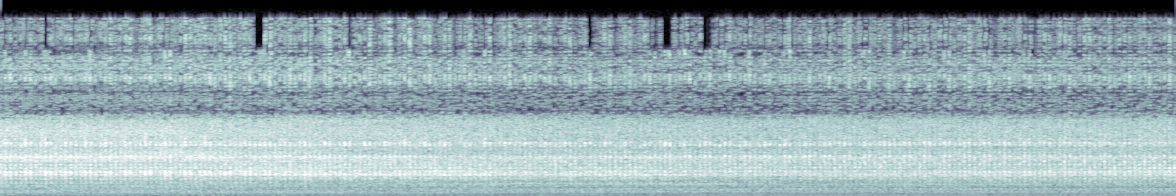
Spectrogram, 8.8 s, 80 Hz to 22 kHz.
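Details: Ford Ranger 2.2 Duratorq diesel, 2016 XLT 4x2 manual, at steady idle with a hard, even clatter about 200 a minute. A fuel knock, possibly an injector problem, unresolved by the dealer.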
